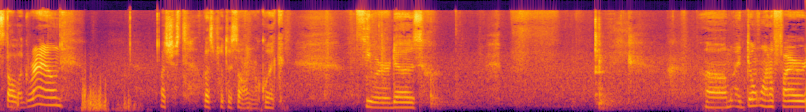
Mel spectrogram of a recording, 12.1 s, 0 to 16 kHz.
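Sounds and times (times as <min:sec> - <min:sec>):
steady background hiss: 0:00.0 - 0:12.0
handling noise of parts: 0:08.4 - 0:10.5.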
